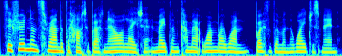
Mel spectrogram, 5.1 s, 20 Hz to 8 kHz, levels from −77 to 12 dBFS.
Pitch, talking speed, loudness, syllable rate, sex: 185 Hz, 270 wpm, -19 LUFS, 6.7 syllables/s, female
